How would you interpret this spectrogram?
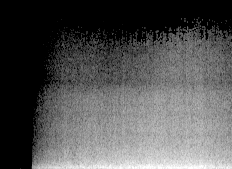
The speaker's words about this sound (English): You can't ignore the power of water in the desert when it's rushing past you. This canal is swollen with Colorado River water that's been diverted to farms in Yuma, Arizona.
